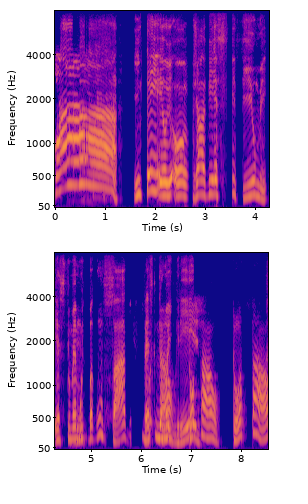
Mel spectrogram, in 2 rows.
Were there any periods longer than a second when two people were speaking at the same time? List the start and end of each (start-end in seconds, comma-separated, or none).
6.0-7.3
